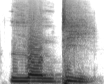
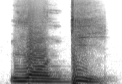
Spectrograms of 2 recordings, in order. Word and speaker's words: lundi: Lundi. Lundi. l u n d i.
